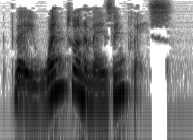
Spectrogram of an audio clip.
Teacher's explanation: you have the semi-vowel W that connects the vowels to and an to each other. · 2 words, one ending with a T, the next one starting with a T, they run into each other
